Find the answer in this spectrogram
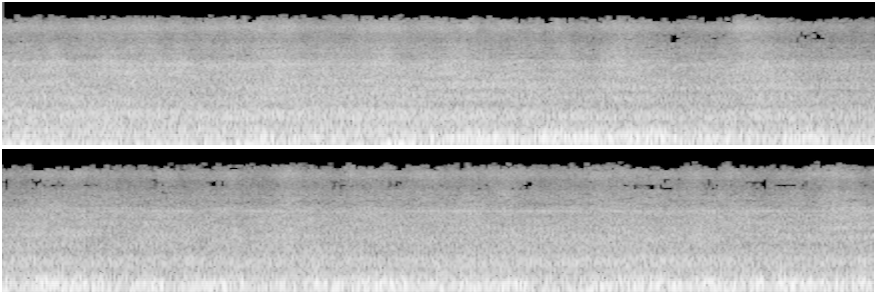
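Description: Jet aircraft engines running steadily on the airfield: a constant whine over a low rumble. Wind buffets the microphone with an uneven low rumble.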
